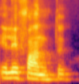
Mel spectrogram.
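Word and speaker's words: elefante: तो इसको देखिए हम कैसे उच्चारण शुरू कर रहे हैं, एलेफांत, एलेफांत, ठीक है, एलिफांत, तो ए।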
